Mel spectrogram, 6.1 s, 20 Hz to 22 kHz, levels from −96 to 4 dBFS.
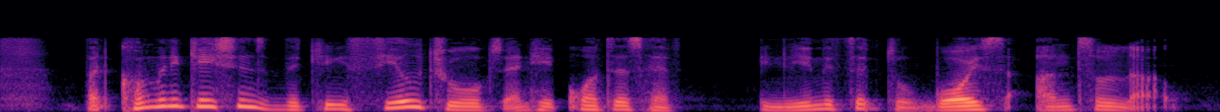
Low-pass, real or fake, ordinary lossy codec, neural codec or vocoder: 5.4 kHz; fake; none; codec, 16 kHz, 0.5 kbps, FunCodec, trained on LibriTTS, 25 frames a second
